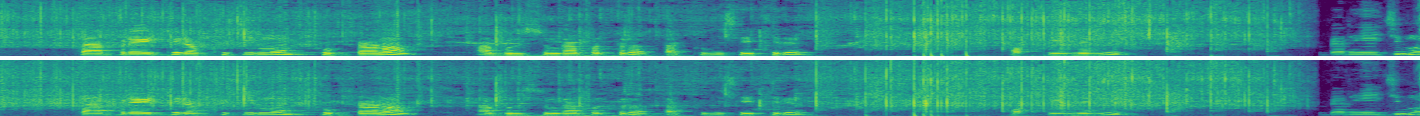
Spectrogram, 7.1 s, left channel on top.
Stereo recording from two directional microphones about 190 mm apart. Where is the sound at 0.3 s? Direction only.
15° left (ahead or behind).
